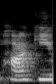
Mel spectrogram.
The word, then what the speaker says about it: Pocky: Pocky rhymes with hockey.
